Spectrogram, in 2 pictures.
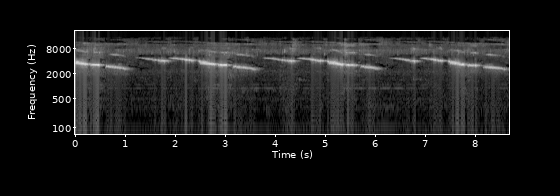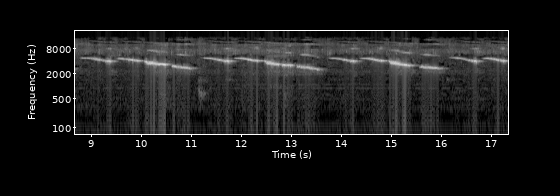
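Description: Golden-bellied gerygone (remetuk laut) singing: repeated phrases of high, thin whistled notes, each note sliding down in pitch and each phrase stepping lower, a new phrase about every two and a half seconds.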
